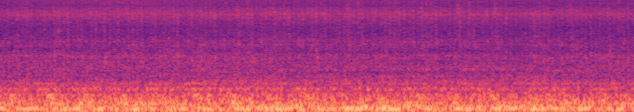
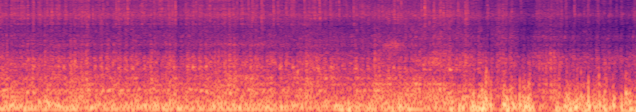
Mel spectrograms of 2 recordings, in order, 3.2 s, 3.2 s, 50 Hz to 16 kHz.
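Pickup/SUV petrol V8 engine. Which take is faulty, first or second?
second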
